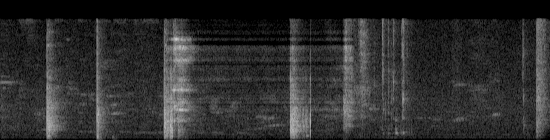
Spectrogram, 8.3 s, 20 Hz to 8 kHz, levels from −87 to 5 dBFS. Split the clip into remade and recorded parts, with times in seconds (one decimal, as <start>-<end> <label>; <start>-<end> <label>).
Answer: 0.0-2.5 recorded; 2.5-5.3 remade; 5.3-8.3 recorded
